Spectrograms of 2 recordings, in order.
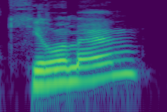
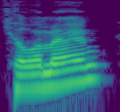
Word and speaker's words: Kilchoman: Kiloman and it's actually spelled Kilchoman, but it's pronounced Kiloman.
